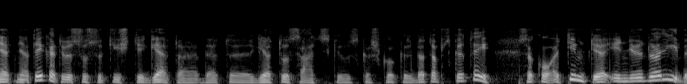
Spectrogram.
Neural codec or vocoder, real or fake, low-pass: vocoder, 22.05 kHz, 80 mel bands, WaveNeXt; fake; 5.4 kHz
